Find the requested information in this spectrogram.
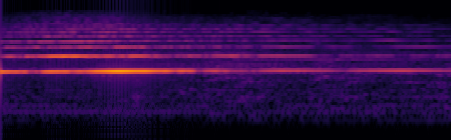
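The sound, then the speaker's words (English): A civil defense-style siren wails with a steady, sustained tone and strong harmonics, swelling loud early, dipping briefly, then holding at a lower level. No voices are heard. “We'll let the siren end here.”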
